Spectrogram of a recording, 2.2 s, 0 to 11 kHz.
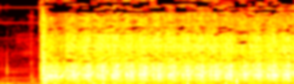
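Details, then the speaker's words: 2012 Hyundai Accent automatic, not started for a week: starter spins the engine at a steady whir but it never catches; weak fuel pump spraying without pressure so injectors can't open. "palit fuel pump mahina sumisirit Siya walang pwersa kaya hindi siya nakaka-open sa injector."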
